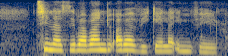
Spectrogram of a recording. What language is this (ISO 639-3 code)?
nbl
